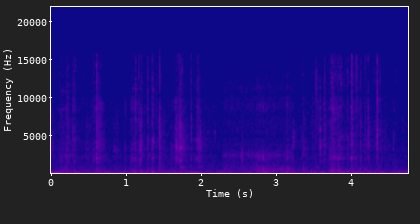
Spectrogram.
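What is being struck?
Bar of soap cut with a metal knife.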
